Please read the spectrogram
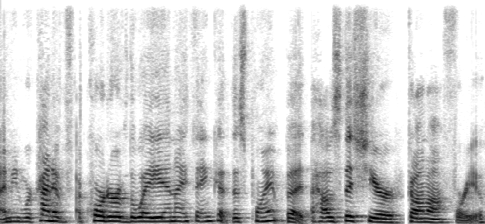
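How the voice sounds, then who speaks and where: Set against a quiet background, an unremarkable speaking voice moves at a moderate pace with ordinary pitch variation. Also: woman. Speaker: podcast host, nonprofit CEO. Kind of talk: podcast interview.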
